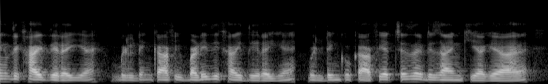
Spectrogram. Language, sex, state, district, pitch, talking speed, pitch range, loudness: Hindi, male, Rajasthan, Nagaur, 110 Hz, 230 wpm, 105-115 Hz, -22 LUFS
